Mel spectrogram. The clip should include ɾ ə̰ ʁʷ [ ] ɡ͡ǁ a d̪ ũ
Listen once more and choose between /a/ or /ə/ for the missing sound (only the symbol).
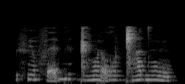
ə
